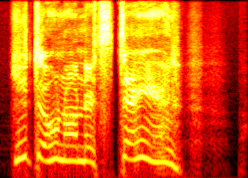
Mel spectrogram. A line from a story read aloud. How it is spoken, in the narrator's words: Harley cried, his eyes widened as Galen pulled harder on his hair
